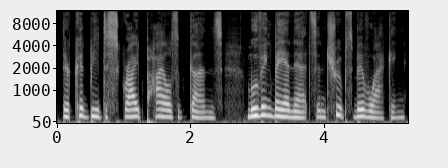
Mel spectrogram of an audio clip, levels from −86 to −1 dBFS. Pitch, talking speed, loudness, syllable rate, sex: 195 Hz, 135 wpm, -19 LUFS, 4.0 syllables/s, female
